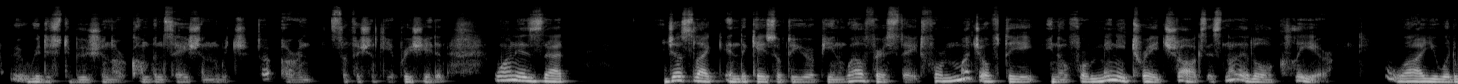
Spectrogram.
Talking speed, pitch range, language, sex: 155 wpm, 115-150 Hz, English, male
